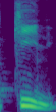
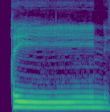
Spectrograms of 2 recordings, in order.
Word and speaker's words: اليقين: Attention, la lettre قاف. قين. Ne dites pas kin, kin ou kri, kri, krin, mais c'est qi, qi, qin.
